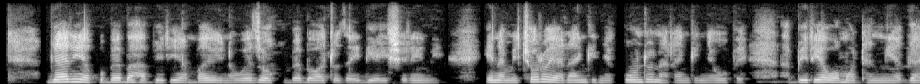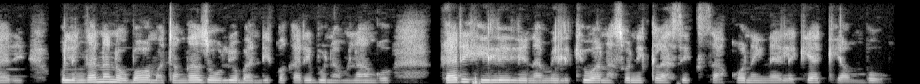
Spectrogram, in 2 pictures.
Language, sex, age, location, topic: Swahili, female, 25-35, Nairobi, government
